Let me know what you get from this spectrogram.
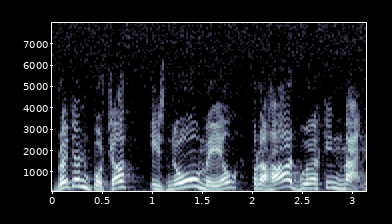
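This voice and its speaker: Brief: man playing a grumbling storybook woodcutter, quick to shout, very animated. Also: high voice, voice pushed up. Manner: blustering, complaining. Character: hot-tempered poor woodcutter, middle-aged man.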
